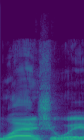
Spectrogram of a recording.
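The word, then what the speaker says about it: Lajoie: it and and the public pronounce his name lash way as we said the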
